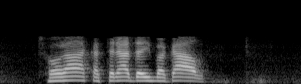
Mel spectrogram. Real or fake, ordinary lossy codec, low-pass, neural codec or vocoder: fake; MP3, 32 kbps; 3.6 kHz; codec, 16 kHz, 0.5 kbps, X-Codec, WavLM features, trained on Multilingual LibriSpeech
